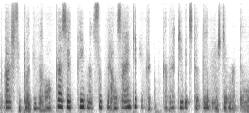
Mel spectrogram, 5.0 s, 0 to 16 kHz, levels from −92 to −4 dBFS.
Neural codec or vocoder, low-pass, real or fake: codec, 44.1 kHz, 0.9 kbps, DAC; 14.4 kHz; fake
